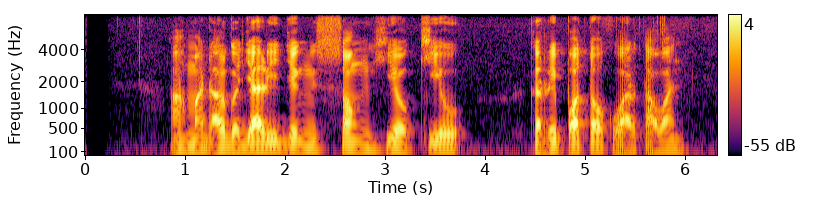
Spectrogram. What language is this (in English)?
Sundanese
